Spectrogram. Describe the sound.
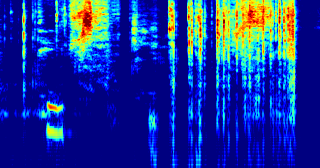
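Adhesive tape being torn during an ASMR session: a few rough, crackling rips in separate bursts, bright and crinkly, with brief speech in between.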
